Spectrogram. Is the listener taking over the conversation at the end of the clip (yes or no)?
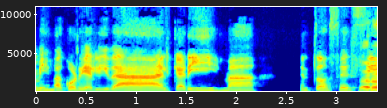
yes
